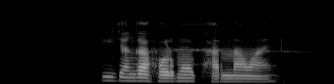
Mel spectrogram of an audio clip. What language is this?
Santali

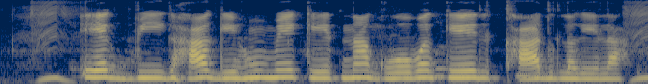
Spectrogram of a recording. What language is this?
Bhojpuri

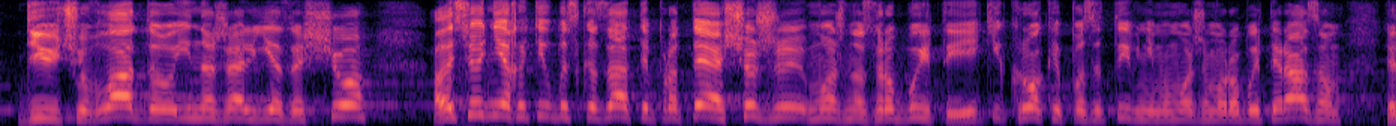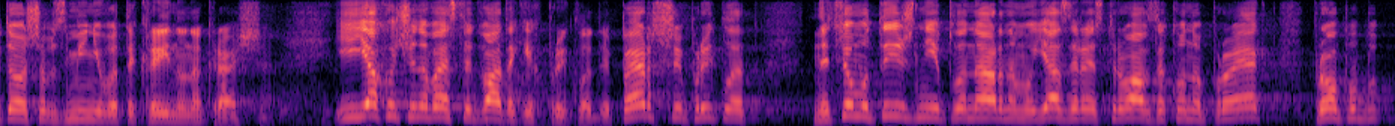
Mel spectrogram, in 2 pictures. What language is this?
Ukrainian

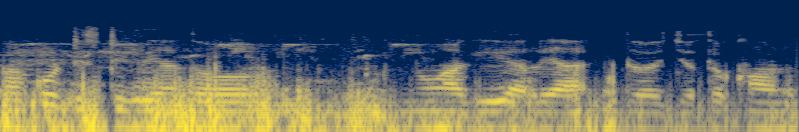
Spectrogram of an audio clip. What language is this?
Santali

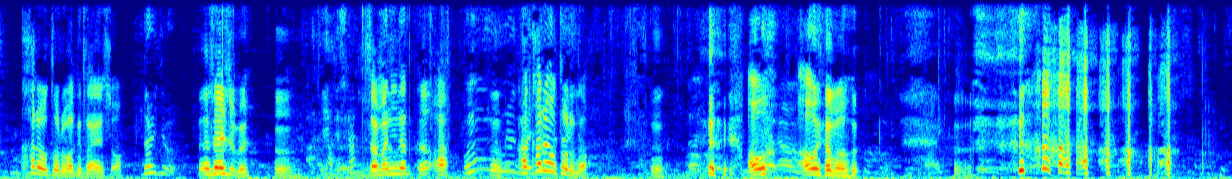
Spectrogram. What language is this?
Japanese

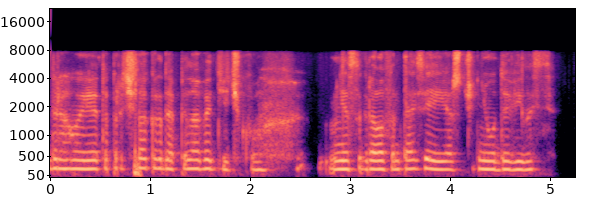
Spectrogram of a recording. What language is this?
Russian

